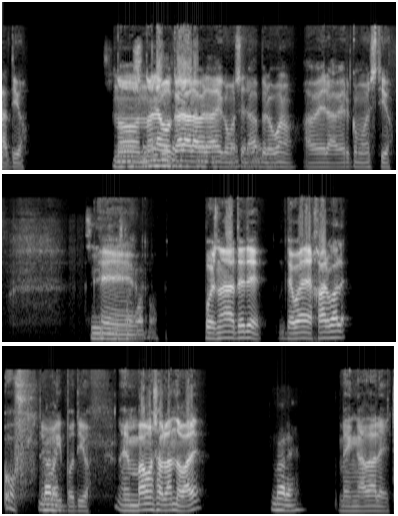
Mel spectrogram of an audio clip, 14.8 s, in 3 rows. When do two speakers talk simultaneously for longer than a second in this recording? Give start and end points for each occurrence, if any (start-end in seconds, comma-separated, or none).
1.4-3.5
